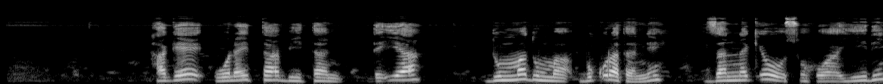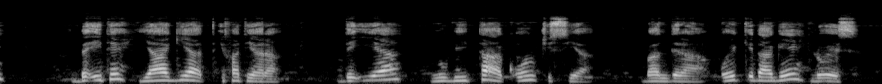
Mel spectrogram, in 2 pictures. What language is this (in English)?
Wolaytta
